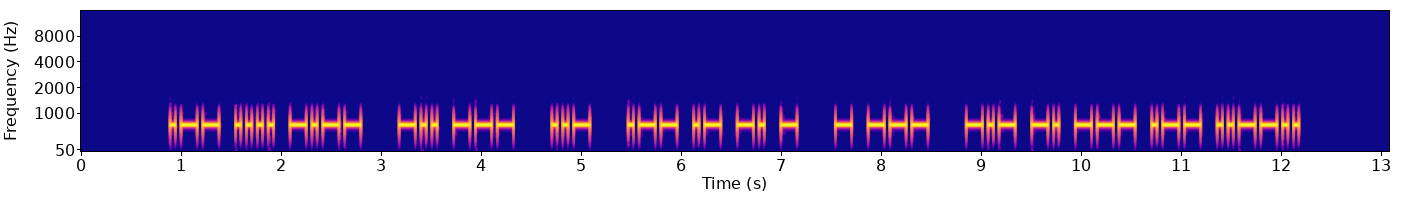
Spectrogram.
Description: Morse code, heard as a keyed tone, about 23 wpm, 700 Hz. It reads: WHY DO U WANT TO KNOW?
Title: Sentences from Top 200 Words and Abbreviations 22wpm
